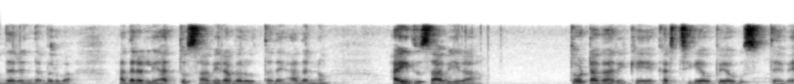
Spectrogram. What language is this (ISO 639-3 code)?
kan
